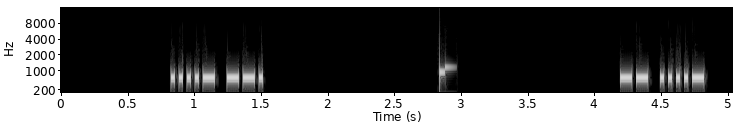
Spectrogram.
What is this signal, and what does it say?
Morse code, heard as a keyed tone, about 40 wpm, 700 Hz. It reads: 4 G M 4
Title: Single-Letter Single-Number 40wpm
